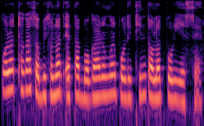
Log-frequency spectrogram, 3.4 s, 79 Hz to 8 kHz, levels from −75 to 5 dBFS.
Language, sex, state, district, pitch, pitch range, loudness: Assamese, female, Assam, Kamrup Metropolitan, 235 Hz, 220-255 Hz, -16 LUFS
